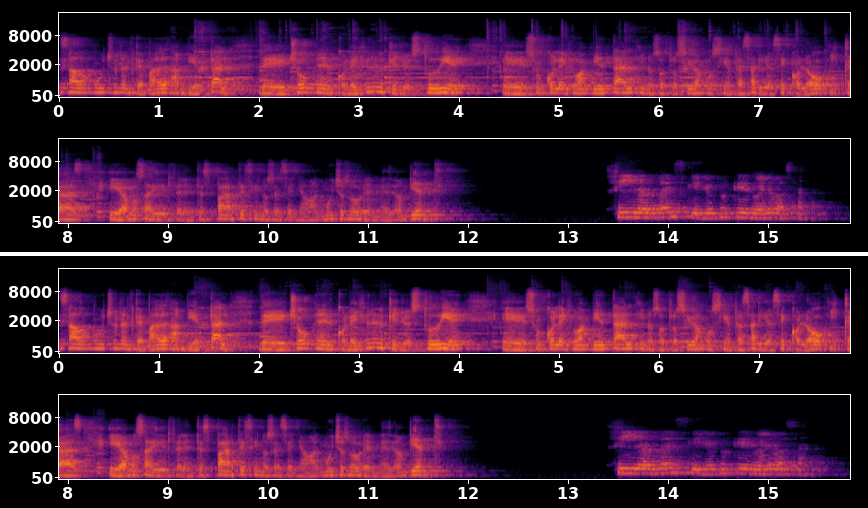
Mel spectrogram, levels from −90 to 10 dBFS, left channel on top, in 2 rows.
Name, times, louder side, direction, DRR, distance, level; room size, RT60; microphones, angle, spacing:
voice 1, 0.0-11.7, right 2 dB, 25° right, 6 dB, 1.5 m, -28 dB
sound 1, 1.0-8.4, left 2 dB, 30° left, 1.1 m, -40 dB
voice 2, 13.4-15.3, left 1 dB, 80° left, 1 dB, 3.1 m, -31 dB
21.5 x 8.4 x 7.2 m, 0.81 s
head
